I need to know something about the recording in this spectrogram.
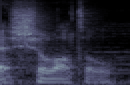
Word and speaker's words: Xolotl: Yeah, Xolotl. Alright, so we got Xolotl next.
